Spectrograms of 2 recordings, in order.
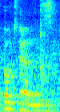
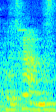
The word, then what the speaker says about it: Potens: We have the O'Malley Clan Association crest there, and then Terra Marique Potens, not potans, but potens, powerful on land and sea. Potans means drunk.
